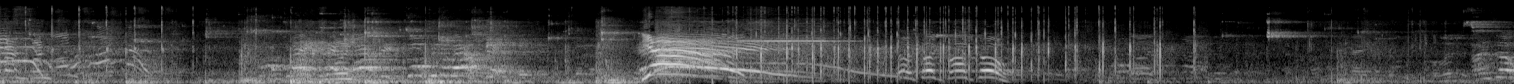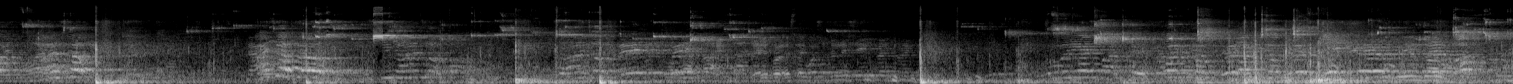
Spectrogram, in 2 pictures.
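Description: Basketball game sounds in a sports hall: a ball bouncing on the wooden court, players' feet on the floor and voices calling. About six and a half seconds in there is a sharp high squeal that falls in pitch.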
